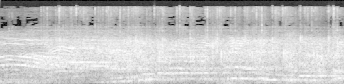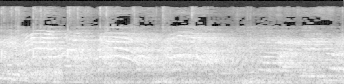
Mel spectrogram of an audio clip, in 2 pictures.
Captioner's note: cheering and clapping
